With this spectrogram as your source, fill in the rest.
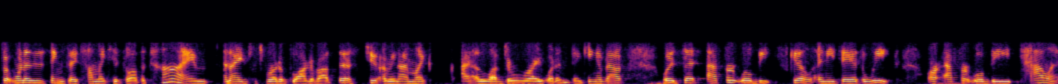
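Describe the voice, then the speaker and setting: A woman speaks with a normal speaking voice at a fairly low pitch. Her pace is fairly quick, with ordinary pitch variation. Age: 40s. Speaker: fitness expert. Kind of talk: interview.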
